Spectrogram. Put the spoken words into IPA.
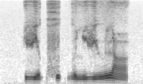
vʲækʷ xʷɑkʷɡʷɛʎivʲuː lɑ

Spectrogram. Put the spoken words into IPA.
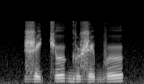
ʐecɵ ɡʉʐebɵ

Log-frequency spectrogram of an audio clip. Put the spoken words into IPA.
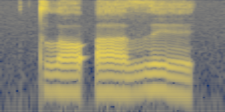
tlɒʔaðɪ

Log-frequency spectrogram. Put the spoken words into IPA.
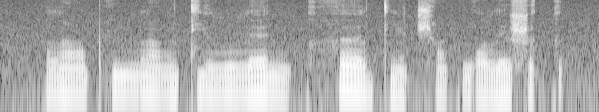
lɑ̃pʰĩŋ lɑ̃ŋtʲʊlul ɛŋʊk hɜltʲɑ̃ t͡ʃʰɑ̃kwɔlɪʂək

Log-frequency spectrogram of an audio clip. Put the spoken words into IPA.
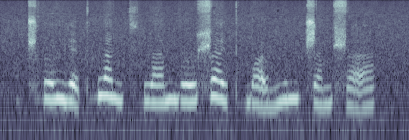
ʈ͡ʂʰɤ˧˥ljɛ̰˨˩ pʰwa˥˩nt͡sʰwä˧˥mjo˧˥ʊ̯ʂa˥˩ɪ̯ pʰjɑ̰˨˩ʊ̯my˥n ʈ͡ʂa˧˥nʂä̰˨˩˦

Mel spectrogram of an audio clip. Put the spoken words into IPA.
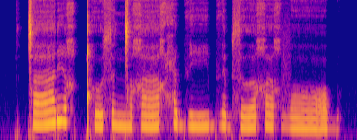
ǀaːɾiːχ ǃʰo sɤŋ͡ǀɤχaːχħib ðiːb ðɛbsɤːχɤːχ vɔːb

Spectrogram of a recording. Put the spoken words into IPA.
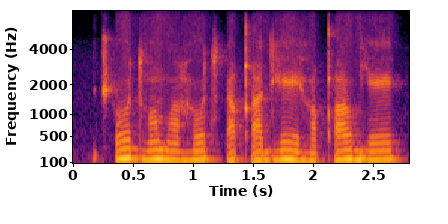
t͡ʃʼo dʱɔ̃bɑ̃ ɦot͡sʼɜ qʼedʱeɦo qʼobje

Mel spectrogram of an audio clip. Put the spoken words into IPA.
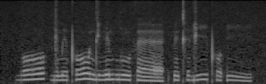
boː | ɡemɪːpʰoː ndiŋẽb ŋɡũːθɛː | pẽkʰɪɡiː pʰʊʔiː

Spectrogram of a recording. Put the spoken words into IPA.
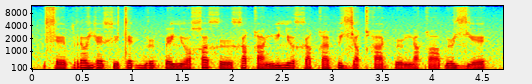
sɛprʌ jɛxɪtɛ ɡ͡bə˞k͡pɛlʲɔχʌ xə˞xə˞ qɛŋi lʲʌ xə˞qipɪ zʲɔqʰɛk͡pə˞ ŋɛqɔɓə˞ zʲɛ

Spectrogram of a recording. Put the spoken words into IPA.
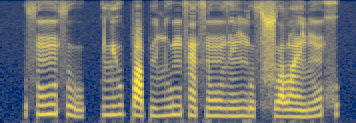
θũːθu | lʲu pɑpyʎuŋθæ̃θ ɾũːðĩŋɾuθ sʷelˠẽʎũx

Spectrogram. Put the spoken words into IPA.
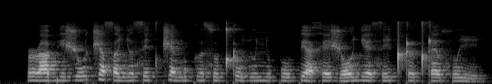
ɹabʲeʒu t͡ʃʌsʌʎɯsit t͡ʃɛn̪ukɯsut ʈuʎuɲupu pʲaxeʒo ʎesit ʈɯtʈɛsʷi

